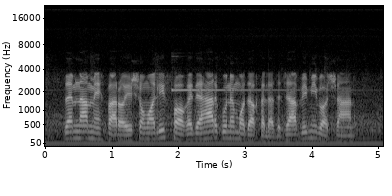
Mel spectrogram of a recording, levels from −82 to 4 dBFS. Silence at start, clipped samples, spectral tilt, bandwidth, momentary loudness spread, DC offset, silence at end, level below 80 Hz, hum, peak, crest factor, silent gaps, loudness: 0 s; under 0.1%; -3.5 dB/octave; over 20 kHz; 6 LU; under 0.1%; 0 s; -58 dBFS; 50 Hz at -60 dBFS; -12 dBFS; 18 dB; none; -28 LUFS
